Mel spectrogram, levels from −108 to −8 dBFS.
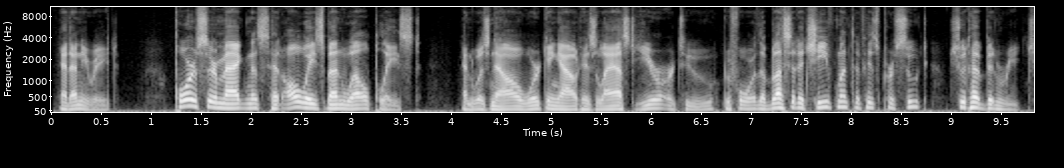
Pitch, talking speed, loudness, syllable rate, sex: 120 Hz, 195 wpm, -21 LUFS, 5.3 syllables/s, male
